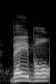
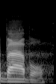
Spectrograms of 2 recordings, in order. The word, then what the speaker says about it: Babel: babel babel or babel you know what webster allows us to say it either way babel or babel a lot of times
